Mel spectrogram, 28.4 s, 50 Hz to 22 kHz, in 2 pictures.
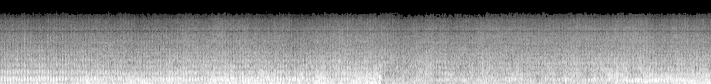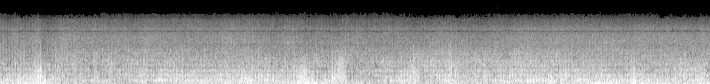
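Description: UH-60 Black Hawk helicopter overhead: steady rotor and twin-turbine noise, dipping slightly about eight seconds in.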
